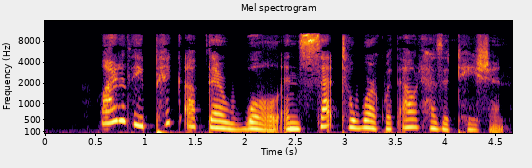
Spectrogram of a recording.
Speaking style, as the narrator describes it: Holston sighed

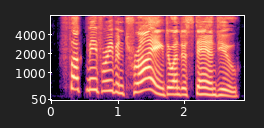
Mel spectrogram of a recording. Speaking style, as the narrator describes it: A woman under a streetlight shouts at no one

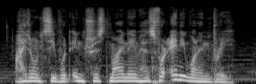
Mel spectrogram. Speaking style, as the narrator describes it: said Frodo angrily

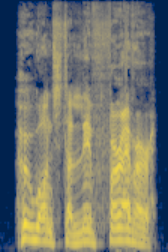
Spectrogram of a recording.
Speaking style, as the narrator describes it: Iota roared, and a flat echo came back from the tiles

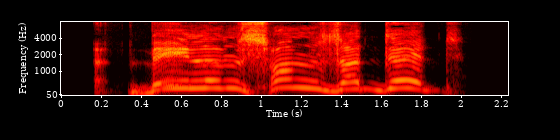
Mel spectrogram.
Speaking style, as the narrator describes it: cried Rafe the limper

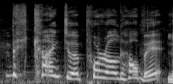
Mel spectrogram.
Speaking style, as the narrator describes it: laughed Frodo

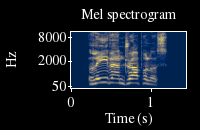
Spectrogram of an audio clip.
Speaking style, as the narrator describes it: the boy shouted

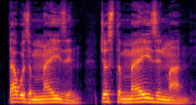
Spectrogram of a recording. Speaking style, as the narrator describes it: he said

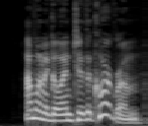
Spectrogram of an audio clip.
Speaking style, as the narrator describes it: I said firmly

